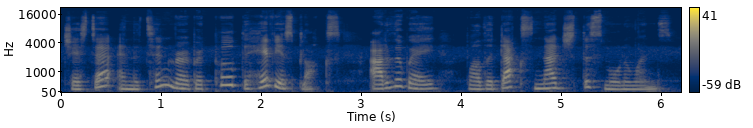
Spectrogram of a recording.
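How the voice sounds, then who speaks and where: A woman narrating a children's story expressively, like a teacher reading aloud, with dramatic, deliberate phrasing. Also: mid-range voice, animated.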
